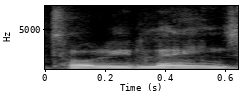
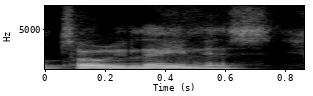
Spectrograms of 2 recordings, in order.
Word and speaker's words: Tory Lanez: Now, Tory Lanez, I don't even know if you pronounce it Tory Lanez or Tory Lanez.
